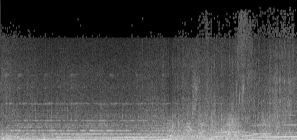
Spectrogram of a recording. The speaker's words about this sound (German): Der Sturm! Gott, steh uns bei!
